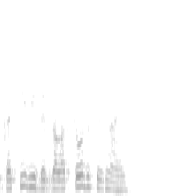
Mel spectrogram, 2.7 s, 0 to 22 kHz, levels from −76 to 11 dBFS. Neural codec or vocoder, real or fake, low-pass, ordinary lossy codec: codec, 16 kHz, 16 kbps, FreqCodec, larger model; fake; 3.6 kHz; Opus, 32 kbps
